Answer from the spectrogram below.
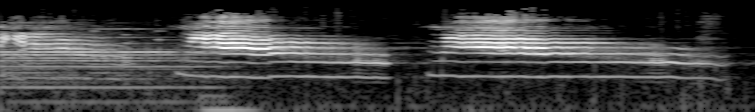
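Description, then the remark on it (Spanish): A puppeteer voices a cat, giving two long, drawn-out meows that rise and fall in pitch, loud with no talking around them. “Pobre gatito, eres simpático.”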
